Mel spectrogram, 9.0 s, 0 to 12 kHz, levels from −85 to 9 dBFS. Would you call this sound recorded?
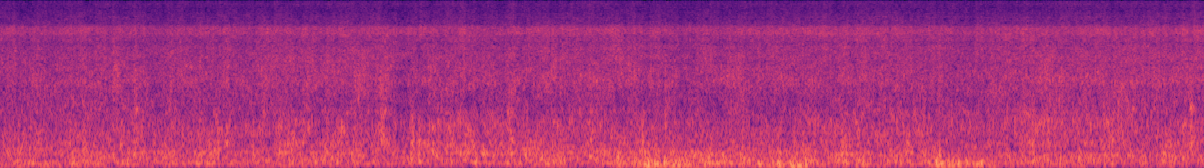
no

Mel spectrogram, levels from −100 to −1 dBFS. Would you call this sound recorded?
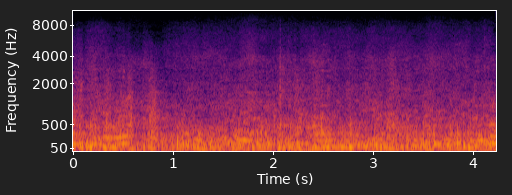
no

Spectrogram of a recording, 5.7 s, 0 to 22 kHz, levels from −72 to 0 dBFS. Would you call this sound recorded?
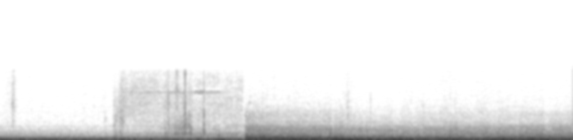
yes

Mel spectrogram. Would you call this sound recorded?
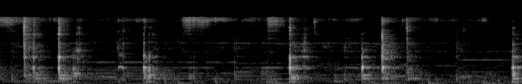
no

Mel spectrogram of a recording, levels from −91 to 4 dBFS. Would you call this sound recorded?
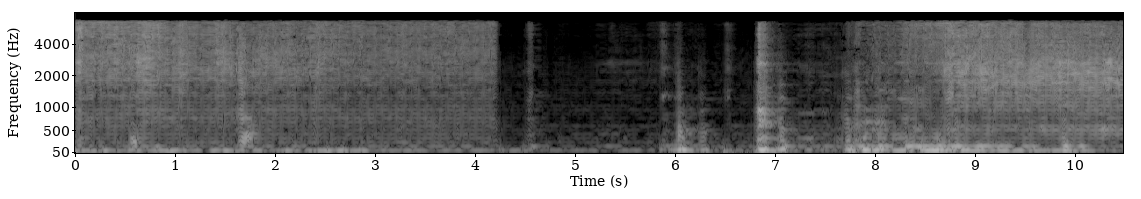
no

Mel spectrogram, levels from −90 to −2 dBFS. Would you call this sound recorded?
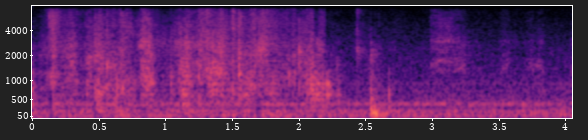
no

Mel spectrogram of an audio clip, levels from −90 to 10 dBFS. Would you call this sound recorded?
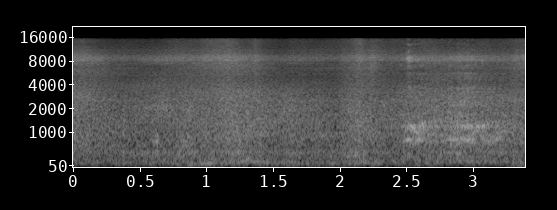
no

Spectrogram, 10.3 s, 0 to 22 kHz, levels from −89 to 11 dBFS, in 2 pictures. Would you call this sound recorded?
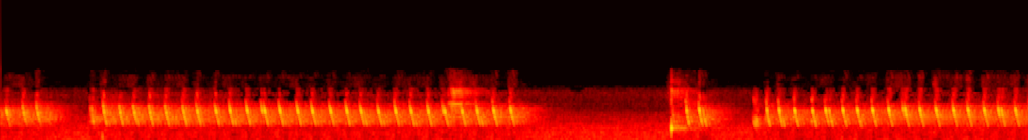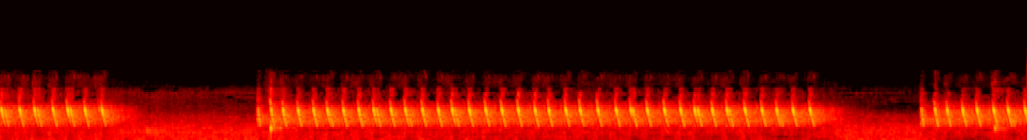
yes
